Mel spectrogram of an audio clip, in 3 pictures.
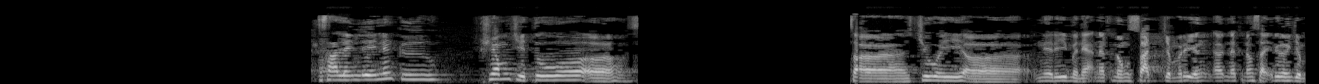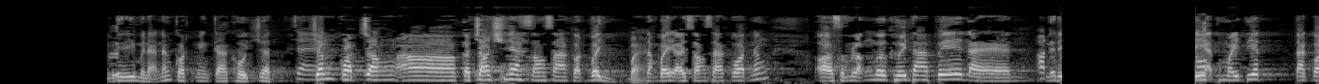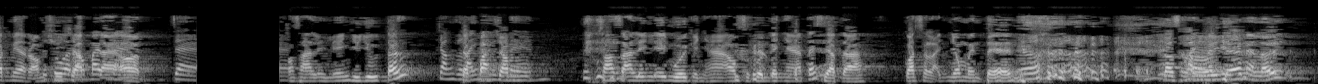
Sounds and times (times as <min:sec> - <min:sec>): Speech: 0:03.1 - 0:06.4, 0:08.5 - 0:13.1, 0:14.3 - 0:20.8, 0:21.4 - 0:23.8, 0:25.2 - 0:28.4, 0:29.2 - 0:36.8, 0:37.9 - 0:39.5.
